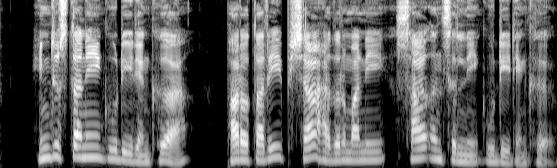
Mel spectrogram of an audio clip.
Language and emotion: Bodo, neutral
